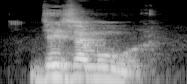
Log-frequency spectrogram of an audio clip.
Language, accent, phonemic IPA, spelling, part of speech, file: French, Canada, /de.za.muʁ/, désamour, noun, LL-Q150 (fra)-désamour.wav
- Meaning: unlove (lack, absence, or omission of love)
